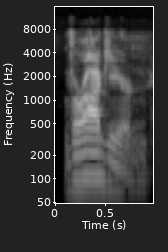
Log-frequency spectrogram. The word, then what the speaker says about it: Vortigern: The T is silent and M is inflected, as is common in the Celtic, and is given the sound of V. The word is phonetically pronounced Voragirn and signifies a great lord, a prince, or ruler.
